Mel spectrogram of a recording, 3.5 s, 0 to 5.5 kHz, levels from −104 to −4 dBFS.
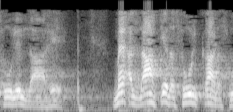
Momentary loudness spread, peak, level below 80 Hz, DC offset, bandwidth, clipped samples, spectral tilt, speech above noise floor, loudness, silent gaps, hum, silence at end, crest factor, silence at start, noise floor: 16 LU; 0 dBFS; -40 dBFS; under 0.1%; 5.4 kHz; 0.2%; -9.5 dB/octave; 23 dB; -12 LUFS; none; none; 0 s; 12 dB; 0 s; -35 dBFS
